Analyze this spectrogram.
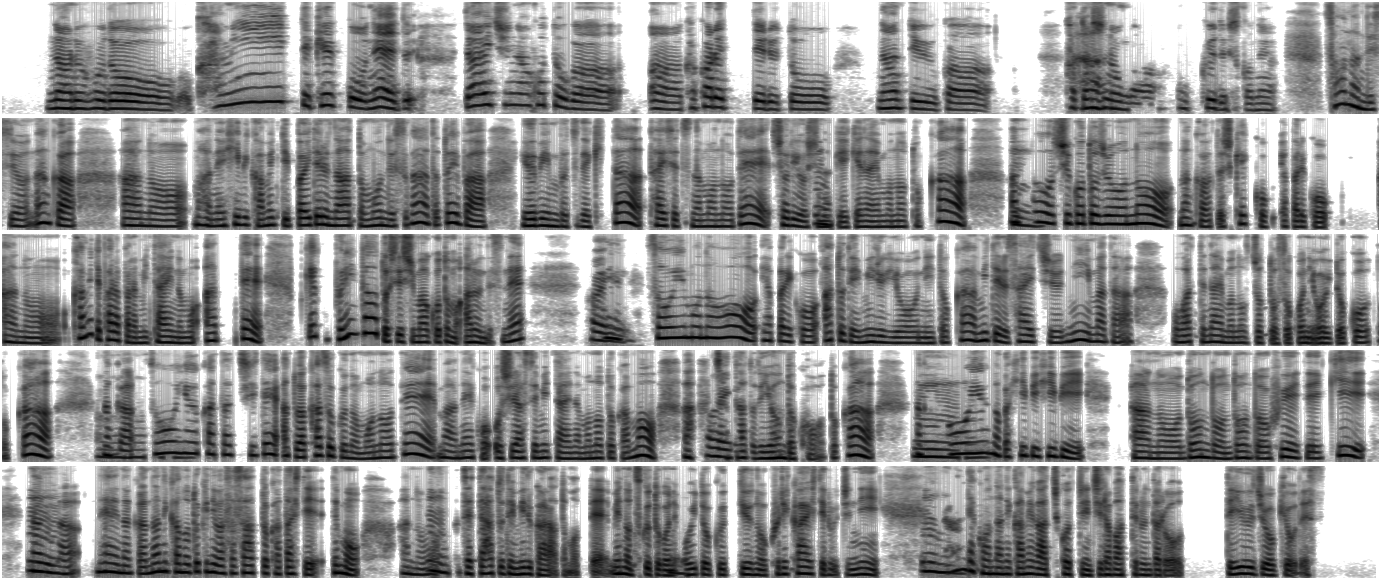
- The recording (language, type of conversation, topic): Japanese, advice, 家でなかなかリラックスできないとき、どうすれば落ち着けますか？
- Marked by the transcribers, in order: other background noise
